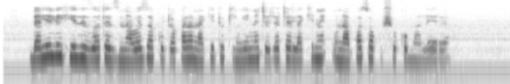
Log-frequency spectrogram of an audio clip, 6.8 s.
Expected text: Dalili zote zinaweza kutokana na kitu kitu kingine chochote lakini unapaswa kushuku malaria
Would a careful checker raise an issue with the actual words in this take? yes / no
yes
